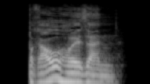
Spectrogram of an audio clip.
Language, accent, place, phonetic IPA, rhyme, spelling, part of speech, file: German, Germany, Berlin, [ˈbʁaʊ̯ˌhɔɪ̯zɐn], -aʊ̯hɔɪ̯zɐn, Brauhäusern, noun, De-Brauhäusern.ogg
- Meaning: dative plural of Brauhaus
